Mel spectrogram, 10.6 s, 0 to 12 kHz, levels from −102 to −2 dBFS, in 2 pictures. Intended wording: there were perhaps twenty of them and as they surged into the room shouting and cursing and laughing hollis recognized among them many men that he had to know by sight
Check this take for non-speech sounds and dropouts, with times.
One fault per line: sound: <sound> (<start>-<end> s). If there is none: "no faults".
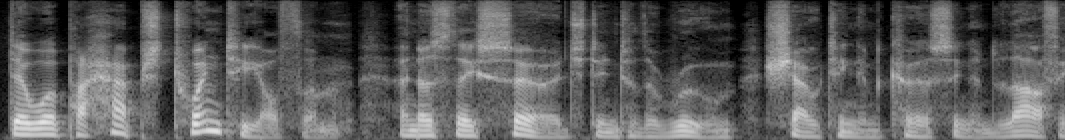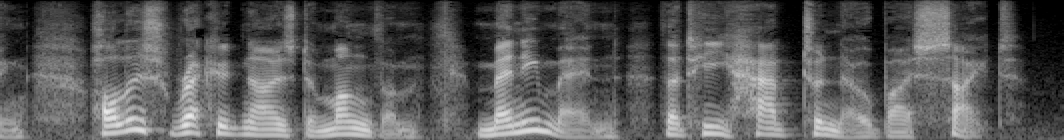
no faults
